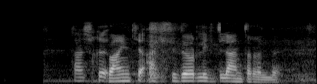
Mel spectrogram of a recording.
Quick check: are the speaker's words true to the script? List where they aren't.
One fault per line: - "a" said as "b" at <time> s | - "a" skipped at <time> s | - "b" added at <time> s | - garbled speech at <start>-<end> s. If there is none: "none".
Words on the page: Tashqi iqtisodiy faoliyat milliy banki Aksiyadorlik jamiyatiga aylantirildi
- "iqtisodiy faoliyat milliy" skipped at 1.1 s
- "jamiyatiga" skipped at 2.2 s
